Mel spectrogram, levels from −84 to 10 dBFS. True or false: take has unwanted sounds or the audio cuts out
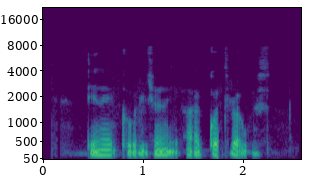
true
